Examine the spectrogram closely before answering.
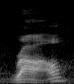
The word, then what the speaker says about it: Rauch: Sorry, I was going to ask how do you pronounce it, because I always thought it was a rack beer. I think it's Rauch.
